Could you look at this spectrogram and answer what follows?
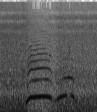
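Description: Steady rushing roar of falling water fills the scene, with a brief high whooping tone rising over it midway.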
